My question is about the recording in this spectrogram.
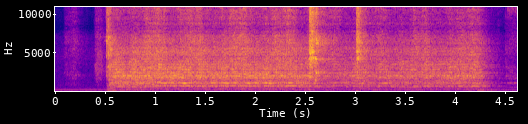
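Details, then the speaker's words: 1964 Ford Galaxie, first start attempt after 30+ years sitting, exhaust cut off: starter spins about four seconds with uneven churn but never catches; owner suspects something 180° out, unconfirmed. "this is why you don't trust other people's work I'm willing to bet this is why this was barked 30 years ago I didn't even think the check to see if this was 180 out"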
